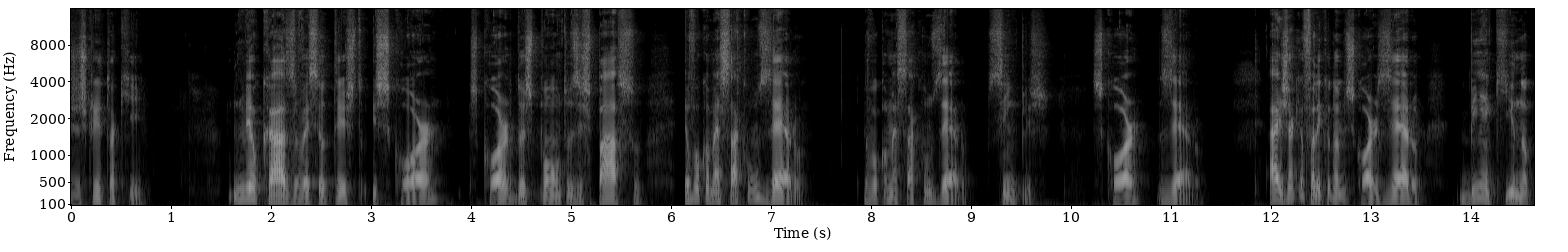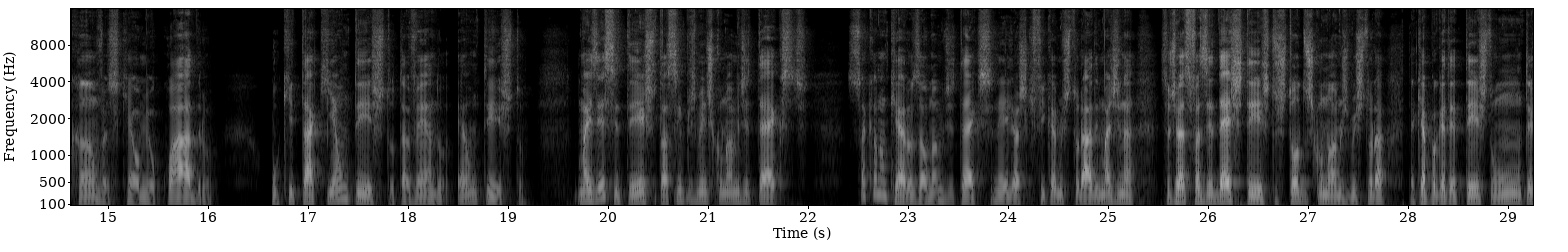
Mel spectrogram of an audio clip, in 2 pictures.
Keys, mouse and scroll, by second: 0.2 click, 1.6-4.9 typing, 6.6 KP_0, 14.0 click, 14.8 click, 17.0 click.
